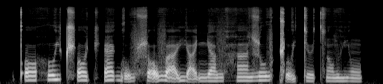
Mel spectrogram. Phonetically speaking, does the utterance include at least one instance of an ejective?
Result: yes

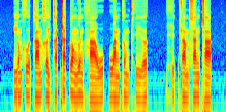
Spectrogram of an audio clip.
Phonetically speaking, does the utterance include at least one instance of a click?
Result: no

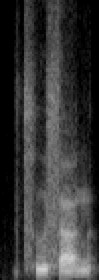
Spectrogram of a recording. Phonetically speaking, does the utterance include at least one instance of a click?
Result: no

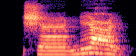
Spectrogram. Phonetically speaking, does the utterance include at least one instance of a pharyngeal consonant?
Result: yes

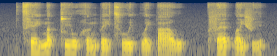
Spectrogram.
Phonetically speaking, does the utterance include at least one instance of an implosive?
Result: no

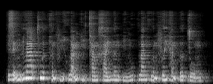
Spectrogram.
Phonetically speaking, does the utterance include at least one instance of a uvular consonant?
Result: no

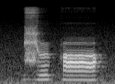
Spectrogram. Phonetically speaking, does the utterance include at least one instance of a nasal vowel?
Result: yes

